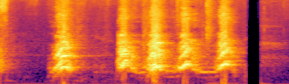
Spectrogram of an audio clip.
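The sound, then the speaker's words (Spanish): Dogs barking: one bark, a short pause, then a quick run of four more sharp barks in a row, fairly loud with no talking over them. “Y perdonen, perdón, alerta de perros.”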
